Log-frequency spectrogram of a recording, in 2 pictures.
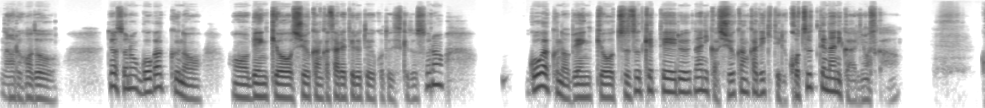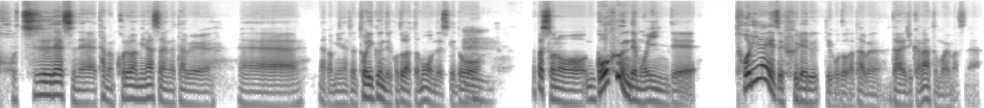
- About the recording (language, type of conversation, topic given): Japanese, podcast, 自分を成長させる日々の習慣って何ですか？
- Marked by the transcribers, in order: none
